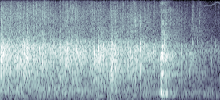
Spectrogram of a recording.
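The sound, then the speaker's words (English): Faint audience applause at a packed church gathering as people clap for one another. The clapping forms a soft, steady wash with no clear individual claps, fading slightly toward the end. “Come on, give your neighbor a round of applause for being amazing.”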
